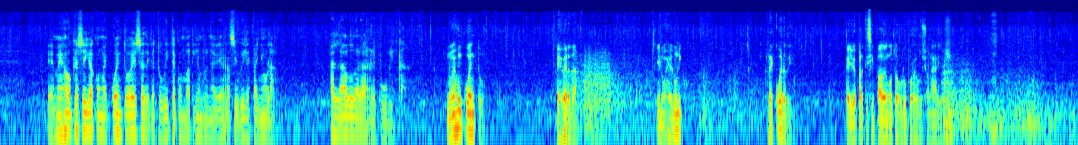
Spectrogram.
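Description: An older man speaks calmly and close by, pausing between phrases.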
